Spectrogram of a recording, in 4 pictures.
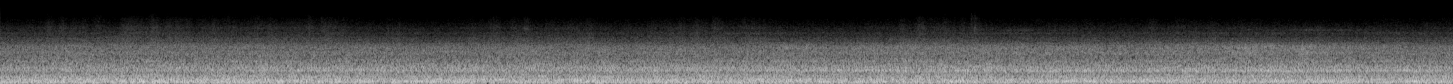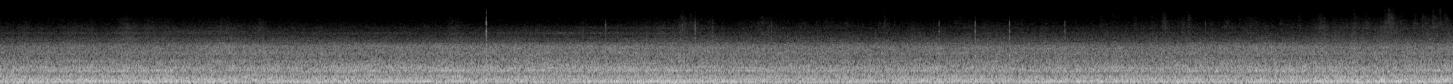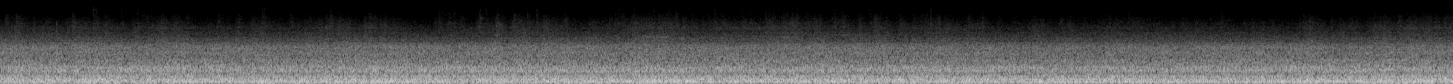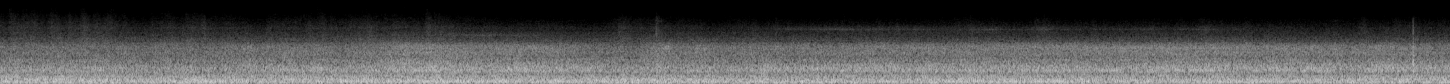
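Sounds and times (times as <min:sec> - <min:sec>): constant low hum: 0:00.0 - 0:58.0
wheels rumbling on rail: 0:00.0 - 0:58.0.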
